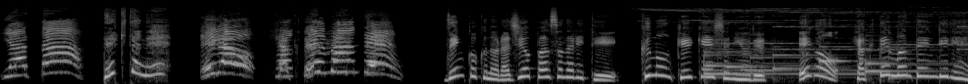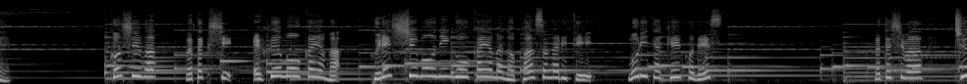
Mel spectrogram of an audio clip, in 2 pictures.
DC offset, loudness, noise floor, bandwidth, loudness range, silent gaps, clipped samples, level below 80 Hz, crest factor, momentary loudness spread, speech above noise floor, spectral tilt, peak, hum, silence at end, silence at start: under 0.1%; -28 LUFS; -54 dBFS; 15.5 kHz; 3 LU; 0.94-1.03 s, 1.84-1.90 s, 4.14-4.44 s; under 0.1%; -70 dBFS; 18 dB; 12 LU; 26 dB; -3 dB/octave; -12 dBFS; none; 0 s; 0.05 s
